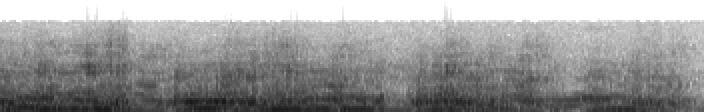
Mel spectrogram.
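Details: Young male African lions by Boyela Waterhole, Kruger National Park, giving deep, rumbling roars in rough pulses about every second, steady low tones swelling and fading, trailing off at the end.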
